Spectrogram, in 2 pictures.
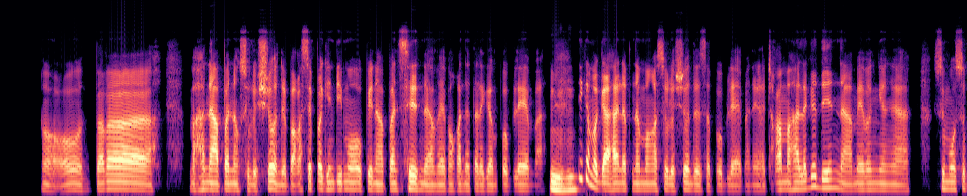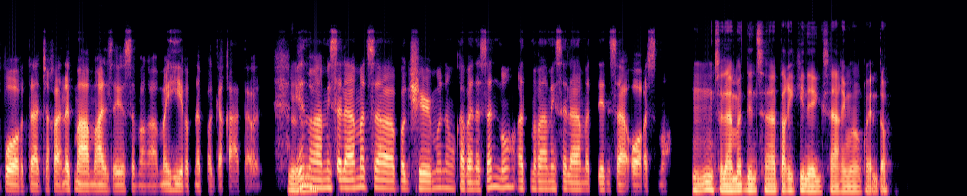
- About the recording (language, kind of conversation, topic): Filipino, podcast, Kapag nalampasan mo na ang isa mong takot, ano iyon at paano mo ito hinarap?
- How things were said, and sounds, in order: none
